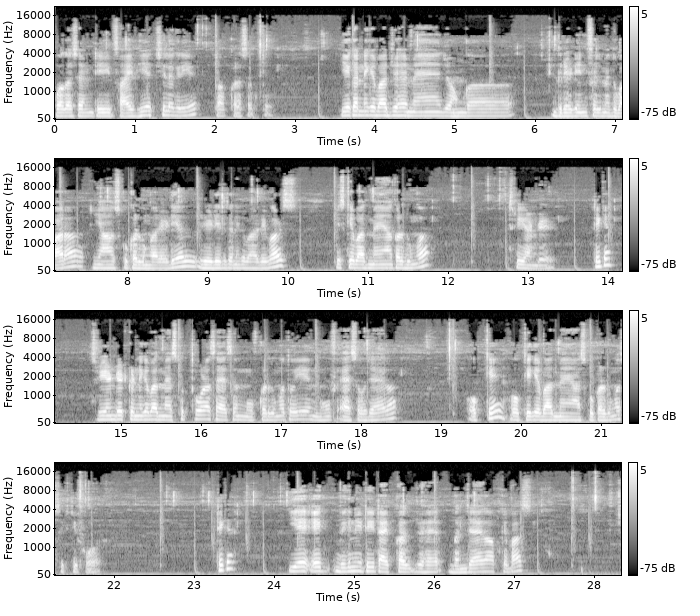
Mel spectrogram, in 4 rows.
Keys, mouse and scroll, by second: 1.7-2.5 typing, 2.8 click, 12.0-13.4 typing, 15.7-19.3 drag, 21.5-22.3 typing, 22.9-28.1 drag, 28.1 ctrl+-.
